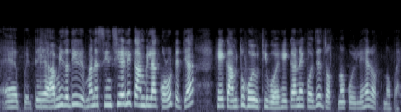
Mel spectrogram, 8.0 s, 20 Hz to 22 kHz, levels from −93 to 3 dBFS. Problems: none marked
